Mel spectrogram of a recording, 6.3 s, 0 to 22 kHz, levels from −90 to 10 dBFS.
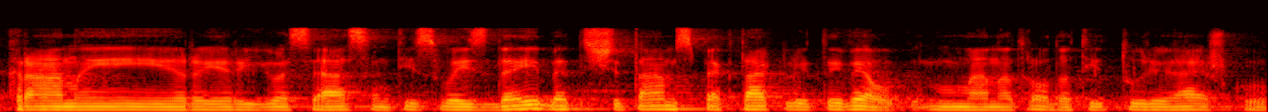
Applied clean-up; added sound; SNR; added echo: none; none; none; none.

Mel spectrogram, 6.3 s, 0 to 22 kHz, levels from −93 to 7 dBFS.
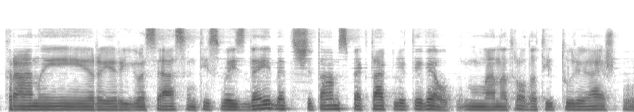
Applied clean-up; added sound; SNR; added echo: neural mask model DeepFilterNet 3.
